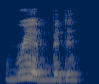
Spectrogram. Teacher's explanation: ribbed which is two voiced consonants together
